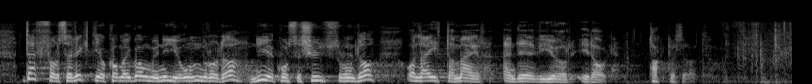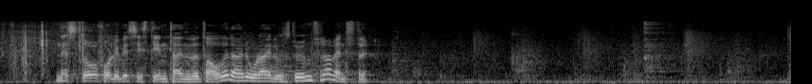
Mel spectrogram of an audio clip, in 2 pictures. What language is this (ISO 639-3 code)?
nor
